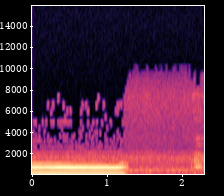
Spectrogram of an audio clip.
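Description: A man's long, drawn-out hesitation sound, "anoo…", held on one flat pitch and breaking off about a second in.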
